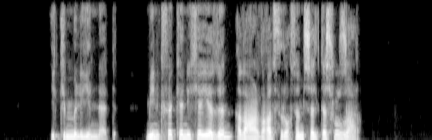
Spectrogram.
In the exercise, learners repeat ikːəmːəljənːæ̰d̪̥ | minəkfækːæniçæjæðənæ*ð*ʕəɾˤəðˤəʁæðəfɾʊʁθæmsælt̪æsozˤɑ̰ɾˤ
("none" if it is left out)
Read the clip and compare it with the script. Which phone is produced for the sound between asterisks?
ð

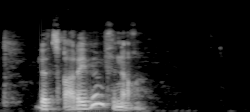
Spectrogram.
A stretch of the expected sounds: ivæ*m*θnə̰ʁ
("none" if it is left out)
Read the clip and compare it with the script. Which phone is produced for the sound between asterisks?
m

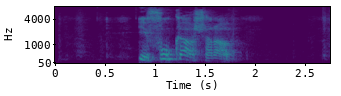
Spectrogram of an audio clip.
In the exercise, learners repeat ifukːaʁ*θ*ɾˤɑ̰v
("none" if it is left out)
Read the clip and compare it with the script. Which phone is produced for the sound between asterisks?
ʃ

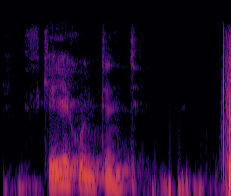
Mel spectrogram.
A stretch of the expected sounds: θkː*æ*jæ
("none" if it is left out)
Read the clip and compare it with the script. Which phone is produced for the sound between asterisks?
æ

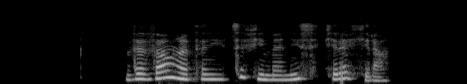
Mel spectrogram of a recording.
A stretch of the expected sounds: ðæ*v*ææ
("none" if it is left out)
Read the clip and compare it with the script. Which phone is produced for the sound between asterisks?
v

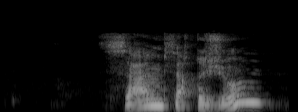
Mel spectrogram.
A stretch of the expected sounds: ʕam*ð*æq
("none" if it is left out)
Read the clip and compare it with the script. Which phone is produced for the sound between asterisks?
θ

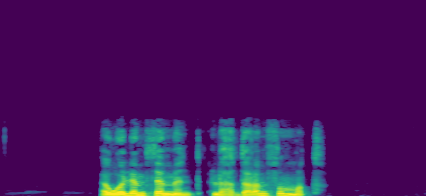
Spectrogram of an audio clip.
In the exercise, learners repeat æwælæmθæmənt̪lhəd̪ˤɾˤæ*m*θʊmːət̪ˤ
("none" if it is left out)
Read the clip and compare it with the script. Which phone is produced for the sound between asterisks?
m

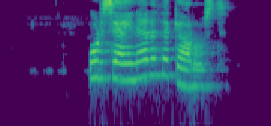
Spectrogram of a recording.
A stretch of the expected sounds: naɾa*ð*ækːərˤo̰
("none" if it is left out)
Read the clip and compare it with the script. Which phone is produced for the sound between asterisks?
θ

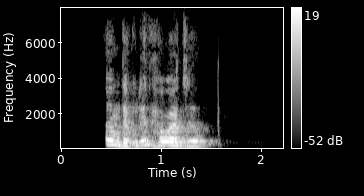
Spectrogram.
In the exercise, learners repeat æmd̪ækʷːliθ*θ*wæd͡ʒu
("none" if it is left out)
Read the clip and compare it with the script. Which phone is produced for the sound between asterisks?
ħ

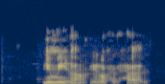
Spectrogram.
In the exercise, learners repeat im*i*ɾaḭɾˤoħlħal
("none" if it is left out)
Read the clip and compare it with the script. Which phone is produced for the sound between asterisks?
i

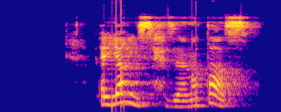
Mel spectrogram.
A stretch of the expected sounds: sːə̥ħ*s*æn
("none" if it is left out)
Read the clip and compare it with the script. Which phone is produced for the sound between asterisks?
z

